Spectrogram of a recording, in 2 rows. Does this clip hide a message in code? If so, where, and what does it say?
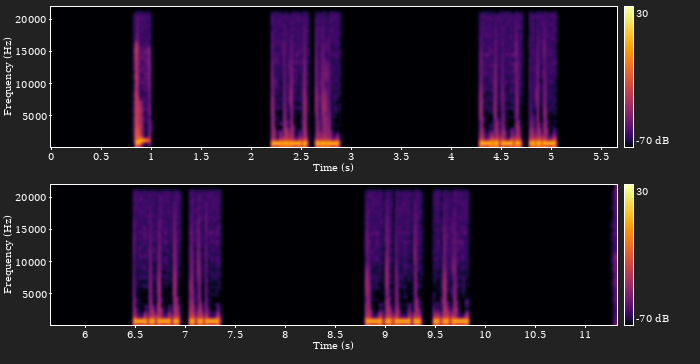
Yes: Morse code from 2.2 to 9.8 s, heard as a keyed tone, about 33 wpm, 700 Hz. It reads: CU CU CU CU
